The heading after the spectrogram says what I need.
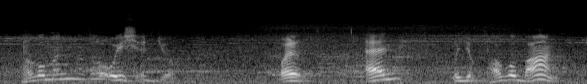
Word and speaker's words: Bhagavan: So Bhagavan, this word also is having two syllables in it, Bhag and Van.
